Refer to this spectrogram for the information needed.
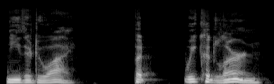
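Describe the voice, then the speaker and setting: A man doing a gentle, patient frontier man. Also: lowish voice, no echo, clean studio sound, natural voice. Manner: gentle, unhurried.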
